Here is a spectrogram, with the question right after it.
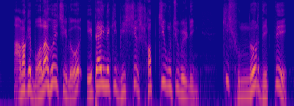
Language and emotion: Bengali, surprised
